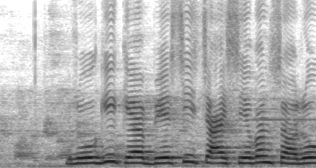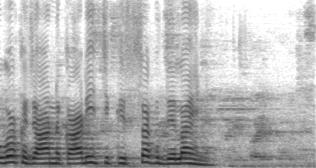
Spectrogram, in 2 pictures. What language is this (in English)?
Maithili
